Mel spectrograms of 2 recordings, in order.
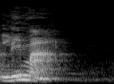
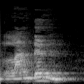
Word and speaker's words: Lima: Huruf L mestinya diucapkan 5, namun masih sering kita dengar diucapkan dengan London. Contoh, JZ11LRN mestinya diucapkan Juliet Zulu 11 5 Romeo November, akan tetapi diucapkan Juliet Zulu 11 London Romeo November atau Juliet Zulu 11 London Radio Nancy.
